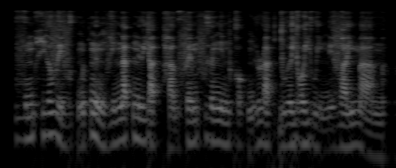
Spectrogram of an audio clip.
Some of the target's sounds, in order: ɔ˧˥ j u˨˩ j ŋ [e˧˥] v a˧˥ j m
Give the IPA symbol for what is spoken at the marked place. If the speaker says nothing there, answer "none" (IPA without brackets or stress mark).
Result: e˧˥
